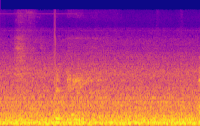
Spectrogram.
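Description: Steady low hum of a truck cab, from the idling engine or its climate fan, with faint rustling of paracord being handled.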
